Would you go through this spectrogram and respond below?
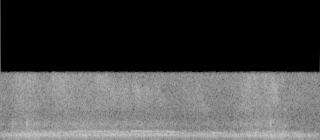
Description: Index of /pub/quakerepo/fortress/sound/ambience
peakwind.wav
